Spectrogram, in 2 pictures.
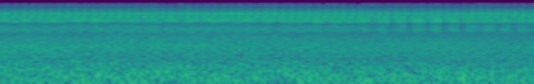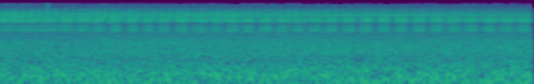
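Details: Cicadas singing in nature, a continuous high, shrill, pulsing drone from many insects, steady throughout with fast rhythmic throbbing.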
